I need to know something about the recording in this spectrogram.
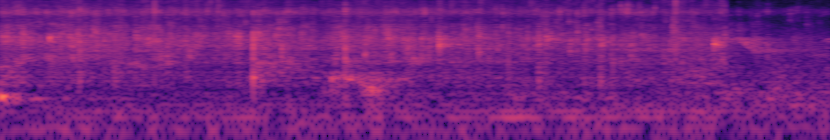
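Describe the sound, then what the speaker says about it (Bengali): Black cumin seeds and green chilies tempering in hot oil for an okra dish, giving a steady close crackling sizzle with small sharp pops throughout, no voices. "লঙ্কাটার সঙ্গে আমি কালো জিরা ফোড়নে দিয়ে দিচ্ছি"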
